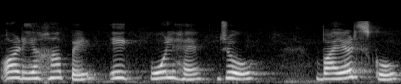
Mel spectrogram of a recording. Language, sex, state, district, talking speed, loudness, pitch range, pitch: Hindi, female, Bihar, West Champaran, 135 wpm, -14 LUFS, 250-295 Hz, 270 Hz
